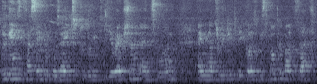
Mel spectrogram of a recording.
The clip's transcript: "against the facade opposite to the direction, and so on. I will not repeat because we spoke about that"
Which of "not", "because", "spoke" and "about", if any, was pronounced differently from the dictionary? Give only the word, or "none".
none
